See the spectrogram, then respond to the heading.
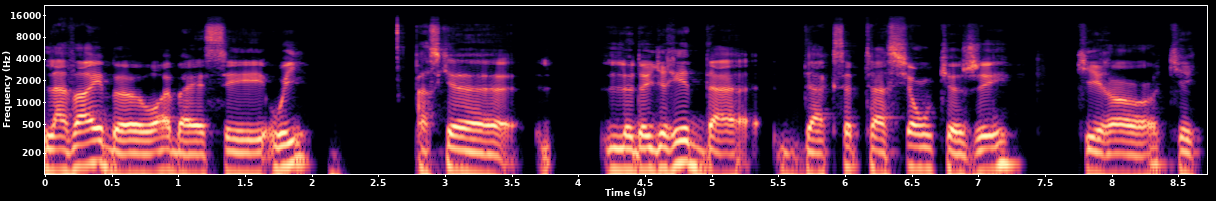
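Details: Stuttering in a French-speaking man in his thirties, speaking spontaneously.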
